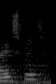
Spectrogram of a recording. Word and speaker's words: Klijnsmit: That's maybe a little bit easier to pronounce for people. Klijnsmit?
